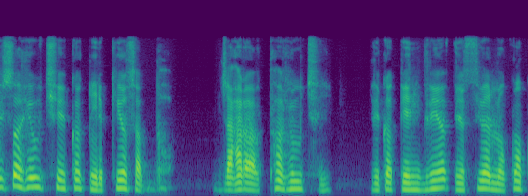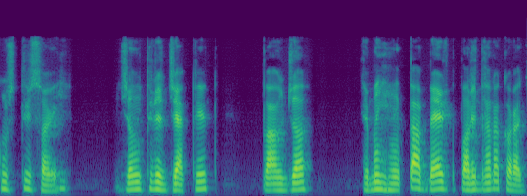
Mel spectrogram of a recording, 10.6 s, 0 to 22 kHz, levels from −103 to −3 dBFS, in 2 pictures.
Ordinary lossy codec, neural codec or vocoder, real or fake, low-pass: none; autoencoder, 22.05 kHz, a latent of 192 numbers a frame, VITS, trained on one speaker; fake; 9.9 kHz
